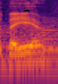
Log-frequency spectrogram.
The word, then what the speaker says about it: Beer: they continued on to Bayer it's spelled beer but we can't say beer in church right so we'll just say Bayer it's funny the name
